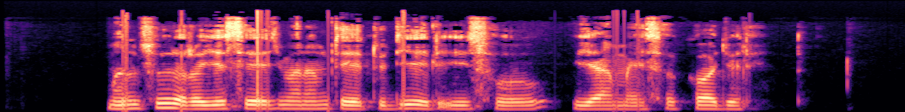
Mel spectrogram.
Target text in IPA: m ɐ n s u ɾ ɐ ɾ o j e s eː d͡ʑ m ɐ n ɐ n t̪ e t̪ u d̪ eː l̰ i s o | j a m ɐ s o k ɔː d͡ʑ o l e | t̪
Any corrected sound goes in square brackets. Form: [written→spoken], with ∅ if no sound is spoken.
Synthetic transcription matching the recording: m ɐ n s u ɾ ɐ ɾ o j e s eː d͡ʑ m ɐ n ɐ [n→m] t̪ e t̪ u d̪ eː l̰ i s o | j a m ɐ s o k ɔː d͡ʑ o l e | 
